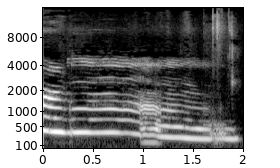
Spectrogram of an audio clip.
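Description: A woman's voice holding one long drawn-out vowel, a hesitation on the word "were", for nearly two seconds. Its pitch sinks slowly, and it stops just before her speech picks up again.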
